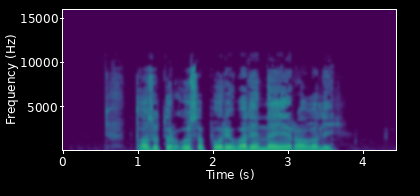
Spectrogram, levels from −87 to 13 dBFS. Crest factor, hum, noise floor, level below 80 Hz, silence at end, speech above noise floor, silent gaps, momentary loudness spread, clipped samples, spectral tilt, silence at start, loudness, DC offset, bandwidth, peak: 16 dB; none; -70 dBFS; -62 dBFS; 0.85 s; 47 dB; none; 7 LU; under 0.1%; -5 dB/octave; 0.55 s; -24 LUFS; under 0.1%; 10.5 kHz; -8 dBFS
